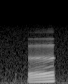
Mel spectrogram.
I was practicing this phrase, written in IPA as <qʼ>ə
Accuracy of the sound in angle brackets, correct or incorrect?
incorrect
